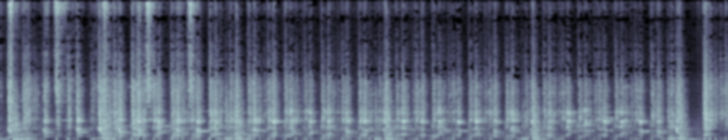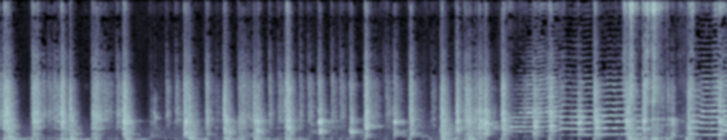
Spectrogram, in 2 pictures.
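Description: Live brass-band drum break: a side drum played fast with sticks over deep strokes on a large bass drum, in a busy, steady rhythm. Near the end the trumpet comes back in over the drums.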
